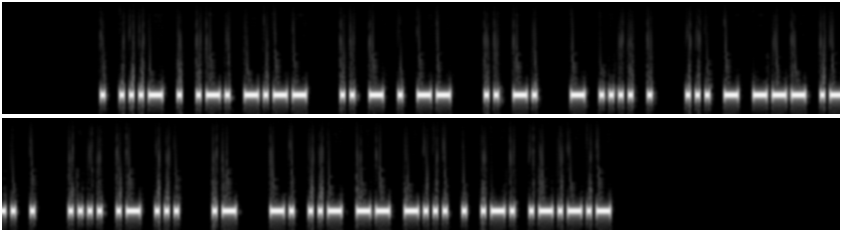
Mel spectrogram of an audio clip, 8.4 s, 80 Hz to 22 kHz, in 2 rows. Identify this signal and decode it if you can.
Morse code, heard as a keyed tone, about 50 wpm, 700 Hz. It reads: EVERY ITEM IN THE STORE HAS A NUMBER.
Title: Sentences from Top 1000 Words - Review Part 6 - 50wpm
